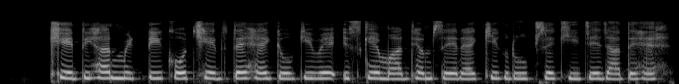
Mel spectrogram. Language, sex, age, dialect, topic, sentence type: Hindi, female, 18-24, Hindustani Malvi Khadi Boli, agriculture, statement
